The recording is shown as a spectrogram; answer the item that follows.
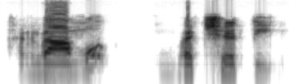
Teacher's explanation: the Visarg is becoming O ki matra. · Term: Visarg Sandhi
